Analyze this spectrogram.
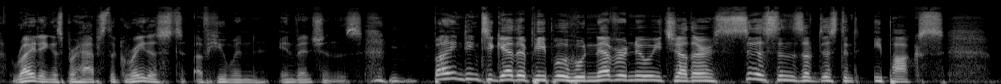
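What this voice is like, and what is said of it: Poor imitation of another person's voice. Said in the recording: “doing a bad Carl Sagan impression”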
